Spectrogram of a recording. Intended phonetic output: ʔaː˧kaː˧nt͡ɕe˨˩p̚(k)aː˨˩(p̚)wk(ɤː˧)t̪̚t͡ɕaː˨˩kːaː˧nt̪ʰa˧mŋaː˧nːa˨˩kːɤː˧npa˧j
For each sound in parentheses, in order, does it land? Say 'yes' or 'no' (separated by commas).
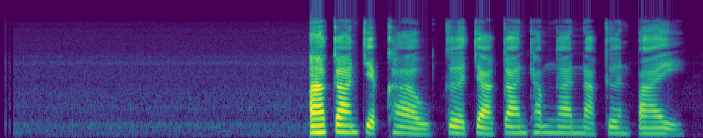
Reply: no, no, no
